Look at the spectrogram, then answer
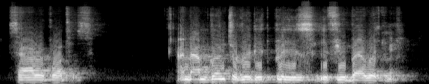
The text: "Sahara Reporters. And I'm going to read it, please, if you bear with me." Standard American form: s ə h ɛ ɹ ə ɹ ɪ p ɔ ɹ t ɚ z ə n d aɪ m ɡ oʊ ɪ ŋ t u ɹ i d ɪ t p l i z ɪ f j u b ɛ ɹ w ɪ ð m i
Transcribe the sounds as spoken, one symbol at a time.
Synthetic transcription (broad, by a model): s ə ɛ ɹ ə ɹ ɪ p ɔ t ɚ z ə n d aɪ m ɡ oʊ ɪ ŋ t u ɹ i d ɪ t p l i z ɪ f j u b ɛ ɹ w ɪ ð m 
